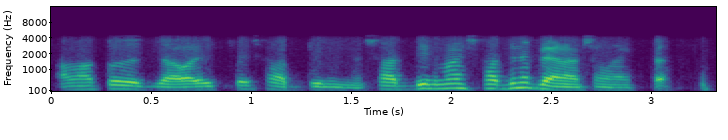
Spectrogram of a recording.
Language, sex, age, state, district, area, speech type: Bengali, male, 18-30, West Bengal, Kolkata, urban, conversation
